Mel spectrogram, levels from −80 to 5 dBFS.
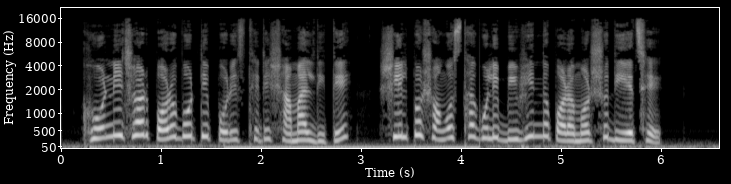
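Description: Speech with a DC step: at 1.63 s the waveform's zero line jumps by about -22 dBFS and returns at 4.18 s, each edge a low thump showing as a broadband vertical stripe.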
